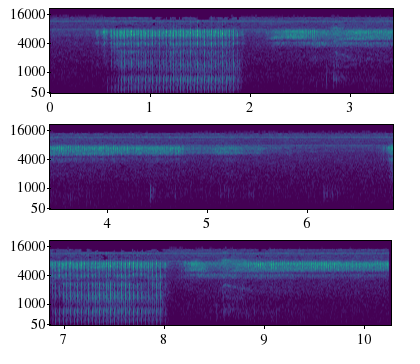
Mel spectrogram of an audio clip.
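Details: Soundly sleeping subject snoring: two loud, rasping snores about six seconds apart, each followed by a softer breath out, over faint room hiss; snoring during sleep.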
